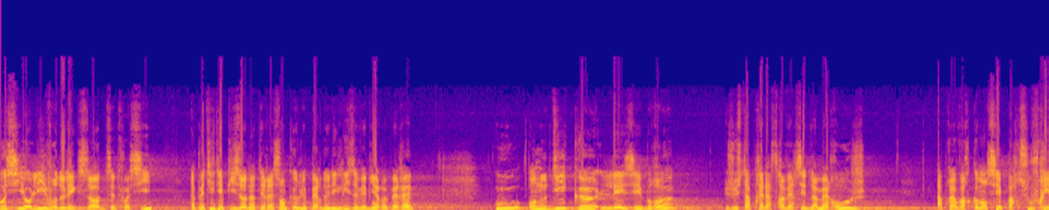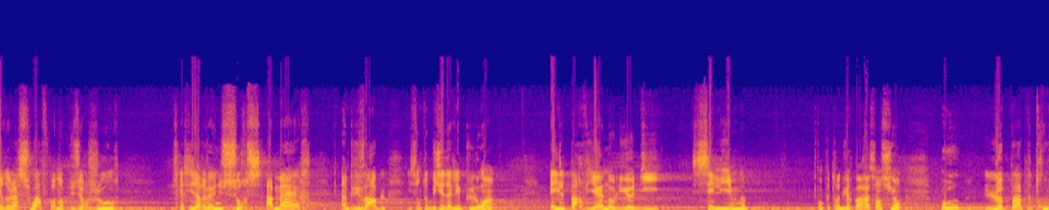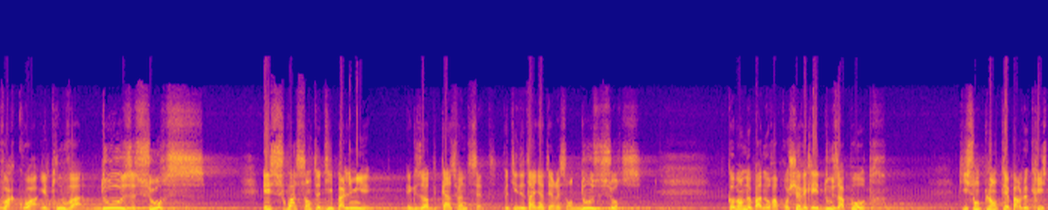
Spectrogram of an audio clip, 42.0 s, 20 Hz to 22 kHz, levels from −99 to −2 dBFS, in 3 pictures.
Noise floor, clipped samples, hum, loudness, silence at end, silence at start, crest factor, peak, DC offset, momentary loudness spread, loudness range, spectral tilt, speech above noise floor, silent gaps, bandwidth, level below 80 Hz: -39 dBFS; under 0.1%; none; -15 LUFS; 0 s; 0 s; 14 dB; -2 dBFS; under 0.1%; 18 LU; 2 LU; -4.5 dB/octave; 24 dB; none; 12 kHz; -54 dBFS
